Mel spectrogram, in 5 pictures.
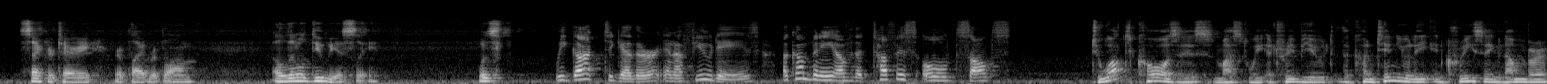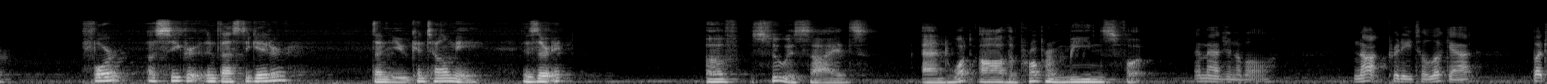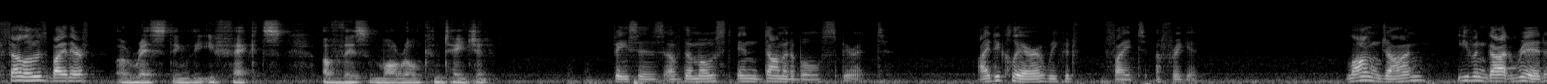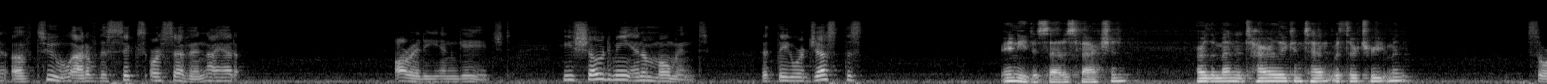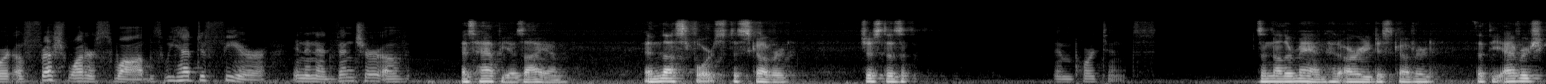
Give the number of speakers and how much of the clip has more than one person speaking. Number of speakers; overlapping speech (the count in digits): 3, no overlap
